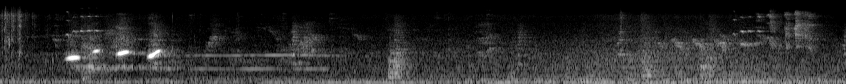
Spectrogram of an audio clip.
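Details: A pet plaintive cuckoo being kept and fed crickets gives four quick, thin, rising whistled notes in about a second; faint clicks and soft high chirps follow in a quiet room.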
